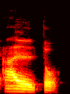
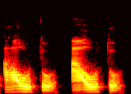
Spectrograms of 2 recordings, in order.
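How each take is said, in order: First: Alto with the tongue on the teeth, clear L; French-style L. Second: Alto with the L turned into a U, "auto"; Portuguese pronunciation. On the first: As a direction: alto with a firm L. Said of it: "A gente falaria alto". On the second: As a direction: show alto the Brazilian way. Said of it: "Se for o A L em francês seria al". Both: Shown as a demonstration.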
